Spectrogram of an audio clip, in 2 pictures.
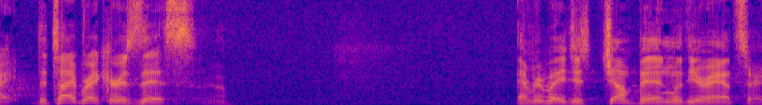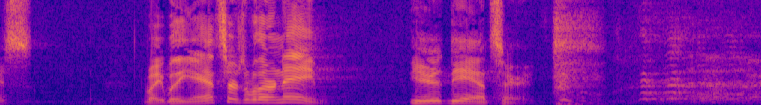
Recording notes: Live from the Old Town Playhouse as part of the Traverse City Film Festival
